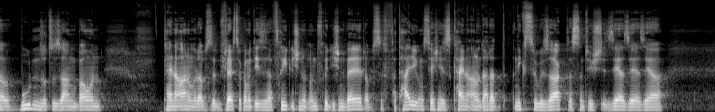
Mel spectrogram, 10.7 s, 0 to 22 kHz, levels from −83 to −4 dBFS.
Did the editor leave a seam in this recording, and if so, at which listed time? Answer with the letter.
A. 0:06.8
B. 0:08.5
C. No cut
C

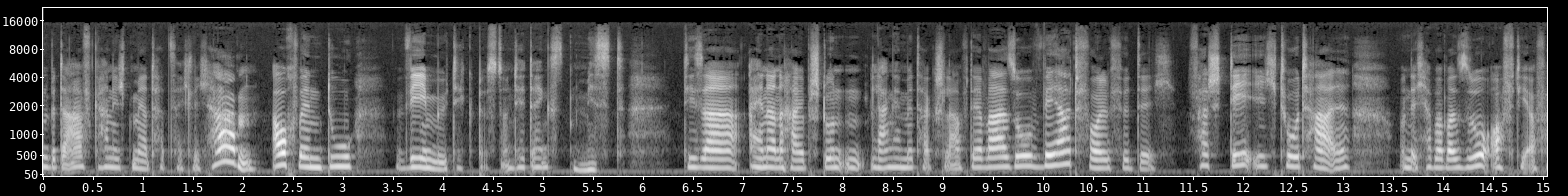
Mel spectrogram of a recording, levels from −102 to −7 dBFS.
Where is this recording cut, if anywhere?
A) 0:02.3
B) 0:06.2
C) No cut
A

